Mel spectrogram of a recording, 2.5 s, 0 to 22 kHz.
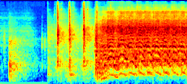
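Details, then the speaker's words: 1978 Datsun 620 truck, engine with reused oil: a few slow cranking chugs, then a harsh, uneven roar; ignition timing quite a bit out, direction still to be found; a fuel line is also leaking onto the exhaust manifold. "Quite a bit out of time. Let's see which way it needs to go."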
